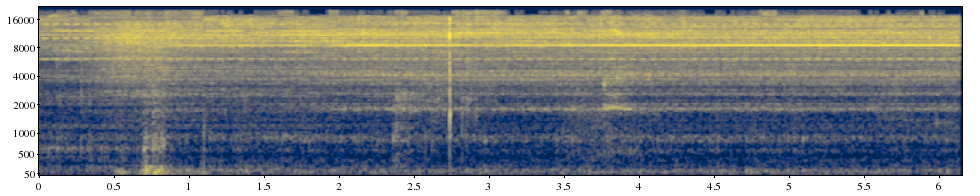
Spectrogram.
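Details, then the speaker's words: New gas boiler with three circulator zones, all thermostats calling, gas valve on, first firing: soft whoomp as the burner lights, then a steady low even roar with no popping or rumble; normal burner ignition. "Houston, we have ignition."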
